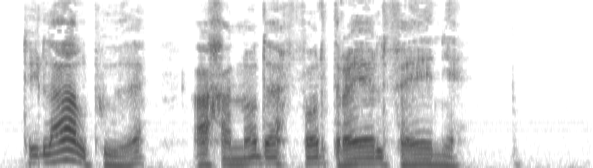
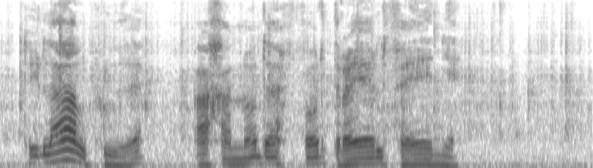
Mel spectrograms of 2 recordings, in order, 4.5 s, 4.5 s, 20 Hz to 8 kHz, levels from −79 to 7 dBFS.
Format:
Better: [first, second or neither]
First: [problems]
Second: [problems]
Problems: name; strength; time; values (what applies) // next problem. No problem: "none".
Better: first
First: none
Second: background sound (Rain); 17 dB below the speech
